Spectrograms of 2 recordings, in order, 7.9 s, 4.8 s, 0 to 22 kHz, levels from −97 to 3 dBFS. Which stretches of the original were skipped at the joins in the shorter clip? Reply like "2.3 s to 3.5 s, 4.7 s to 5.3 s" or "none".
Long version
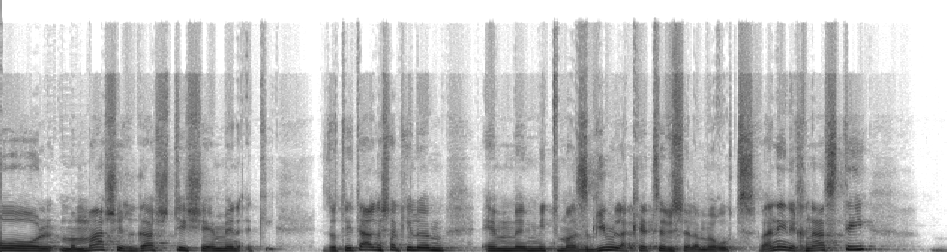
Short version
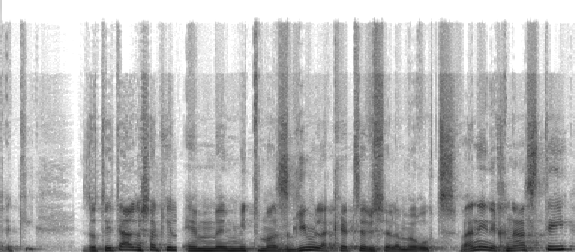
3.5 s to 3.9 s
